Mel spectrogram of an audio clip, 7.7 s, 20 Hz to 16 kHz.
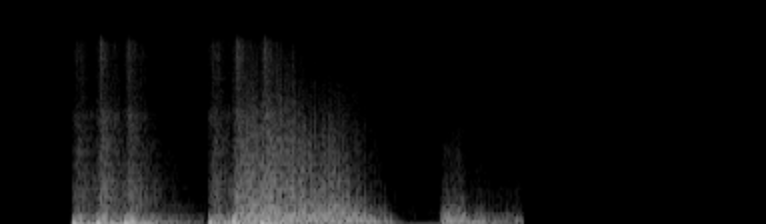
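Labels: At 0.69 seconds, knocking can be heard. Over it, at 2.29 seconds, there is wind.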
